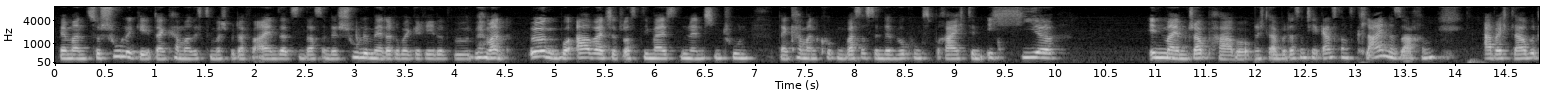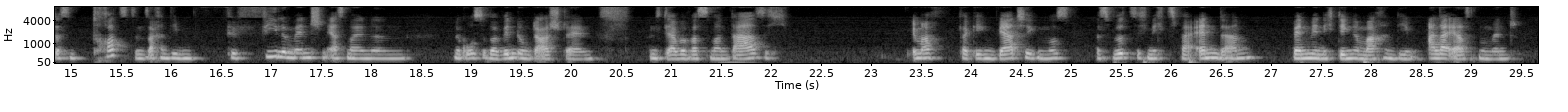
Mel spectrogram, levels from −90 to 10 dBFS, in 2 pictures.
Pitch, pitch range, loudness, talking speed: 190 Hz, 180-205 Hz, -18 LUFS, 195 wpm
